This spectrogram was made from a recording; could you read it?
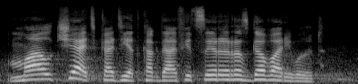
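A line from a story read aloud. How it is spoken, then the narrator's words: Rough command. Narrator (Russian): Прозвучало грубо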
